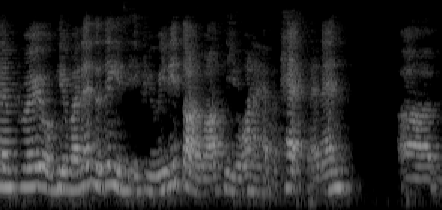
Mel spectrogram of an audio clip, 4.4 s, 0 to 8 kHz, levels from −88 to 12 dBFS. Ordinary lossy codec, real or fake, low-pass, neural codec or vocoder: none; real; none; none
